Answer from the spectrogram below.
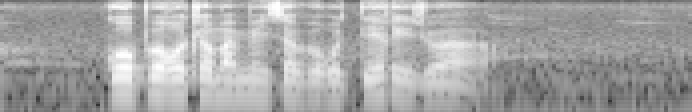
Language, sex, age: Tswana, male, 20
